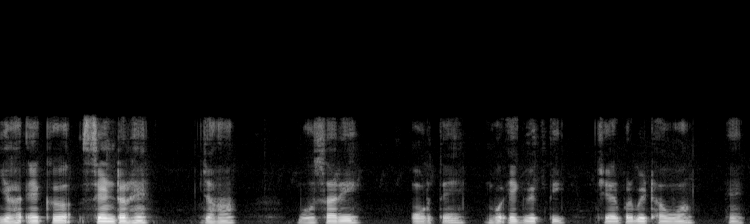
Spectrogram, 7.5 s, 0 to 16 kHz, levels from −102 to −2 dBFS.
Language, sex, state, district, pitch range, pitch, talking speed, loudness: Hindi, male, Bihar, Bhagalpur, 115-130 Hz, 120 Hz, 130 wpm, -21 LUFS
